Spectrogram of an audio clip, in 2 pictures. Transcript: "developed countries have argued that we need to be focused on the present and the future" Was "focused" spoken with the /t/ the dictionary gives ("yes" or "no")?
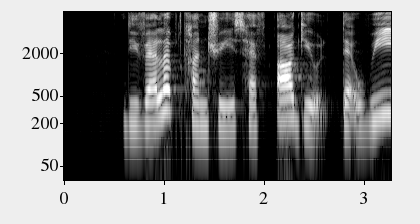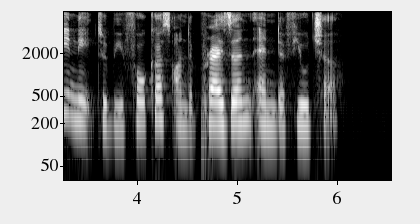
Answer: yes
